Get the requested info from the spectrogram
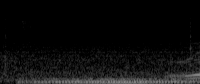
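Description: Infiniti G35 coupe's V6 engine, heard from inside the cabin, drawing a low drone that comes in just after the start and grows steadily louder. The driver is feeding in gas and letting out the clutch to pull away from a stop on a hill, with the car a little shaky on too little throttle.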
